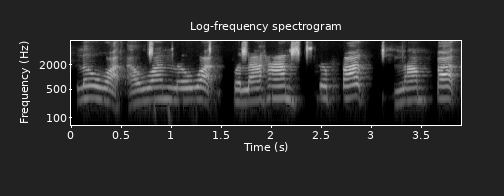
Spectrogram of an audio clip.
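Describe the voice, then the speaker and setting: A woman teacher in an online class, patiently explaining words and pronunciation and repeating them slowly over a video call. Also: sits high, steady tone, bright, forceful tone, dull audio. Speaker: language teacher.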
